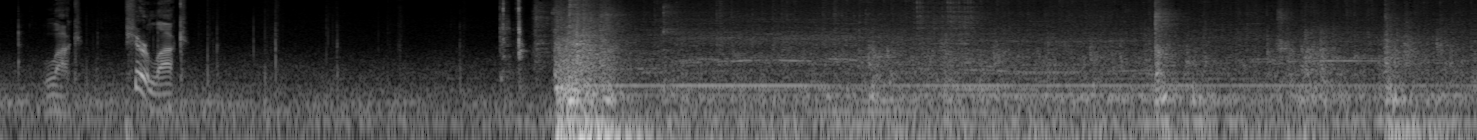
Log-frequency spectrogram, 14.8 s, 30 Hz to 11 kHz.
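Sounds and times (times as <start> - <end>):
speech: 0.5 - 2.2
large bay door rumbling and sliding open: 5.0 - 14.7
steady mechanical drone of bay door: 5.1 - 14.7.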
